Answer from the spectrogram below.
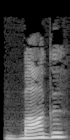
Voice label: "baagh", Punjabi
